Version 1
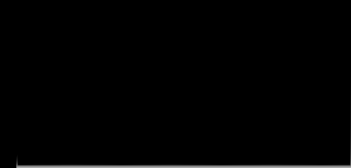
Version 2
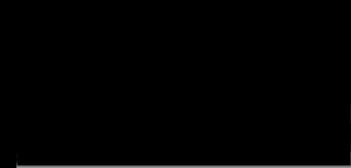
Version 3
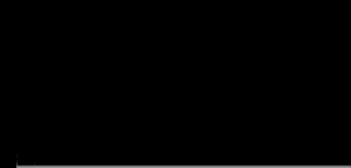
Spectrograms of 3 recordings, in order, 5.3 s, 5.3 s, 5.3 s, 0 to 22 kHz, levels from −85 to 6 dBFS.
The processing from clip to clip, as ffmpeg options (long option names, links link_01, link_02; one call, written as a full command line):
ffmpeg -i in.wav -af "superequalizer=11b=3.16:15b=3.16,volume=-7dB" out.wav
ffmpeg -i in.wav -af "aecho=1:1:268:0.224" out.wav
